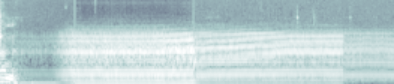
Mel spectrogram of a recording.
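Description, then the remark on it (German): An old valve radio with a magic eye tuning indicator gives off a steady, droning electrical hum with a brief sweeping warble at the start, like the dial being turned between stations, still in a range where only hum comes through and the magic eye does not yet move, with no music or voices. “Das magische Auge bewegt sich noch nicht. Wir sind noch im Bereich, wo nur Gebrumme ist.”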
